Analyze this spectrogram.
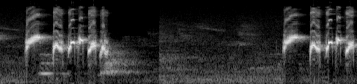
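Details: Red-whiskered bulbul, a Thai cage bird, singing the doubled song played to help young birds copy it. A loud warbled phrase of quick whistled notes, a pause with low background noise, then a second phrase begins.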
